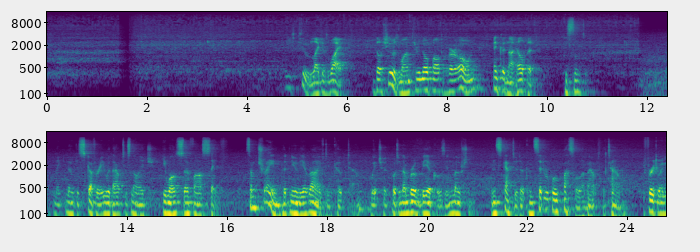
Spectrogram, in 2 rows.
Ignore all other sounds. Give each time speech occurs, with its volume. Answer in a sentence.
The speech can be heard from 4.8 to 10.8 s, at a steady volume; and from 12.4 to 24.7 s, at a steady volume.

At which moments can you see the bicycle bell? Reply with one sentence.
The bicycle bell can't be heard in this clip.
